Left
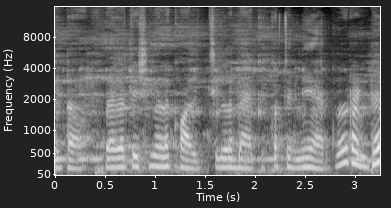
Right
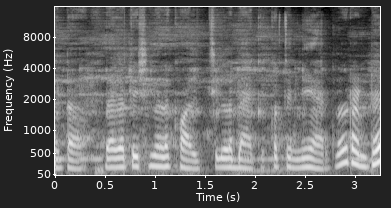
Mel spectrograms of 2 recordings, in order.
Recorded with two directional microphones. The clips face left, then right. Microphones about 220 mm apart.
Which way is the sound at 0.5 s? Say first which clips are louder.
Right 5 dB; 30° right (ahead or behind).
